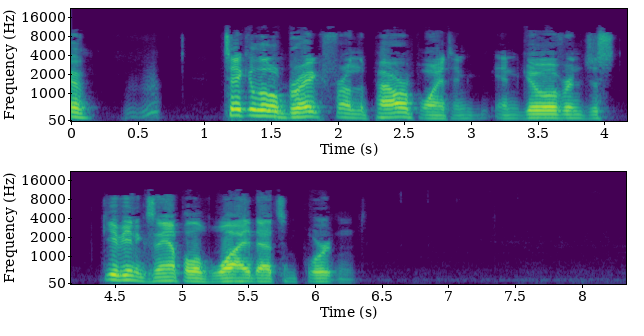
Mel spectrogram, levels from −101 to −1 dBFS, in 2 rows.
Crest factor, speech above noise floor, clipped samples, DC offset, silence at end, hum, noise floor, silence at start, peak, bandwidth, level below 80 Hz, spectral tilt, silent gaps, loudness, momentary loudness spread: 18 dB; 60 dB; under 0.1%; under 0.1%; 2.2 s; none; -80 dBFS; 0 s; -4 dBFS; 10 kHz; -64 dBFS; -5 dB/octave; none; -20 LUFS; 16 LU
